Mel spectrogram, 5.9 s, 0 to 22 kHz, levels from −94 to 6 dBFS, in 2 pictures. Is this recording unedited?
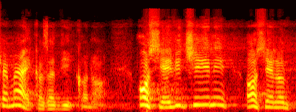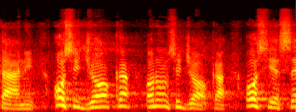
yes; 0 cuts

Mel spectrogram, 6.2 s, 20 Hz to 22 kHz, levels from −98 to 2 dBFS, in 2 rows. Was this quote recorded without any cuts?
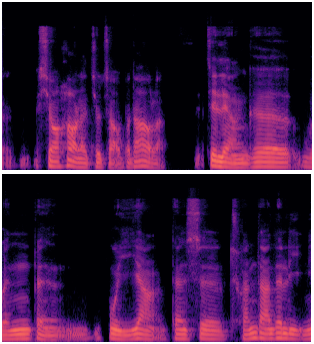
no; 1 cut; at 2.0 s

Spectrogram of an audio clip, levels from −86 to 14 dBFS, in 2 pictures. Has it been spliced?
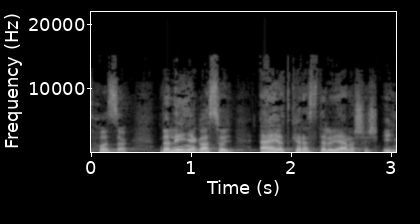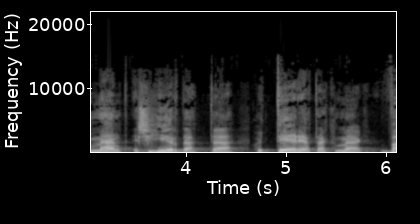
yes; 2 cuts; at 2.8 s, 4.6 s

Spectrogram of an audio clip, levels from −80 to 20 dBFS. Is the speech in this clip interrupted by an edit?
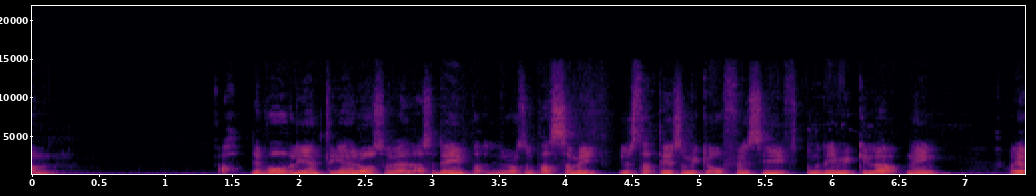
yes; 1 cut; at 5.8 s

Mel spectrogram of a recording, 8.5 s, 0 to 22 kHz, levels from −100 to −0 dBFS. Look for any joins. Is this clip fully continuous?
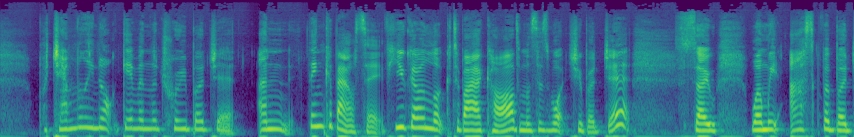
no; 2 cuts; at 5.2 s, 6.7 s

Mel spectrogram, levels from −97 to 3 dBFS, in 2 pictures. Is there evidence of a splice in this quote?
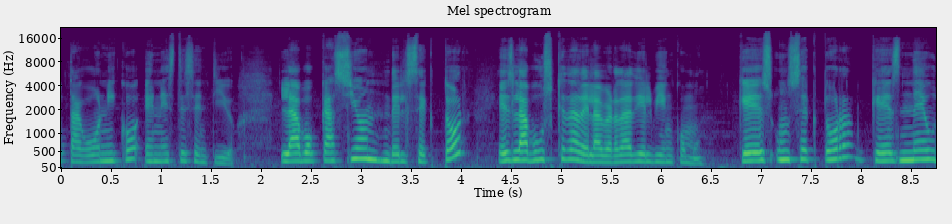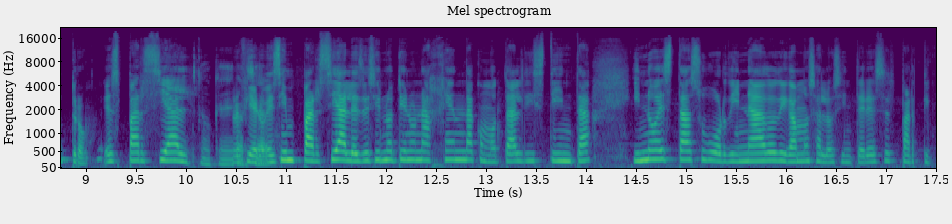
yes; 2 cuts; at 6.7 s, 10.5 s

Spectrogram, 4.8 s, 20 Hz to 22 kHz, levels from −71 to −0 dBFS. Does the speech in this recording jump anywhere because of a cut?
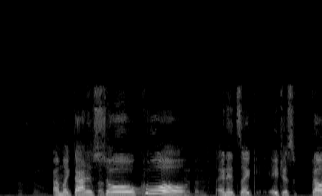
yes; 1 cut; at 3.3 s

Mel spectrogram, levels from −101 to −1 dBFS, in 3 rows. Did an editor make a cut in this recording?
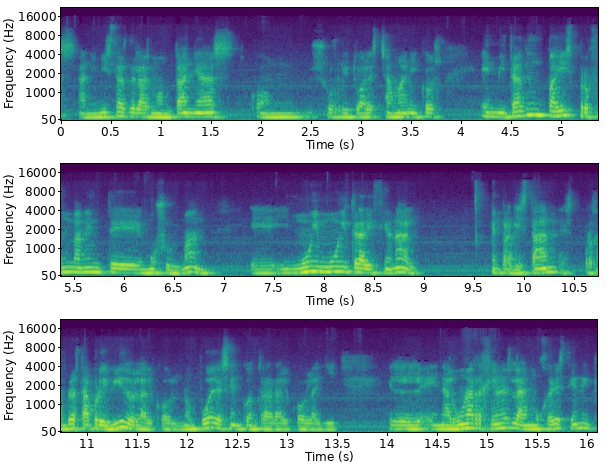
no; 0 cuts

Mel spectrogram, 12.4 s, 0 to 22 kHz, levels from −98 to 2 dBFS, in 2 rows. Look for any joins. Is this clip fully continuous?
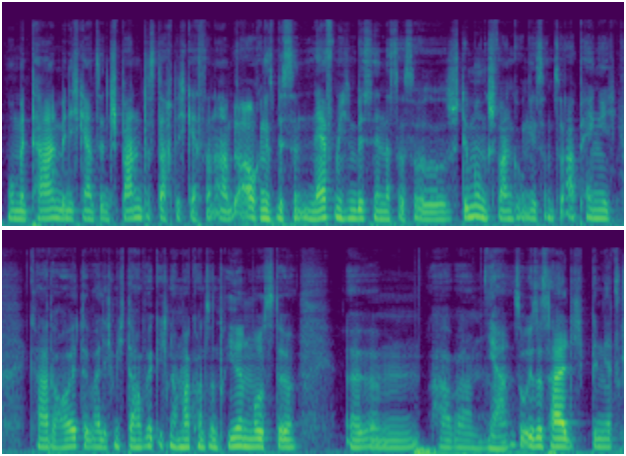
no; 1 cut; at 2.6 s

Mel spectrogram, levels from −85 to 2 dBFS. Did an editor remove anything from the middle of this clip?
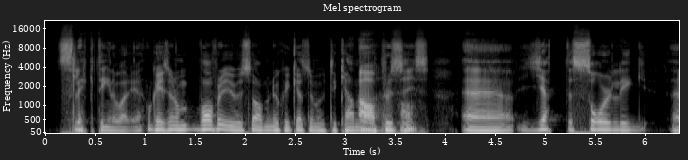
no; 0 cuts

